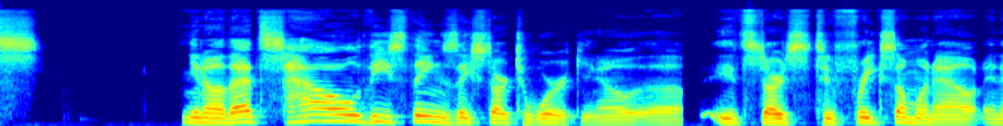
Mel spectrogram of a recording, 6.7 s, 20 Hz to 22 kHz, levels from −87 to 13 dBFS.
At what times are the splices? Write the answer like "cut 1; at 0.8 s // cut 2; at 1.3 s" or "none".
cut 1; at 4.5 s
